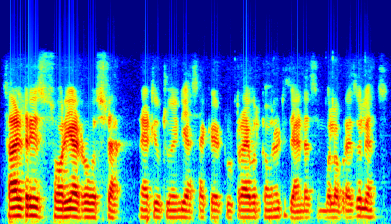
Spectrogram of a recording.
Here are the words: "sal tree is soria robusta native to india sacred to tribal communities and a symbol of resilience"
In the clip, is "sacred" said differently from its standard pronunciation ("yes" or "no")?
yes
